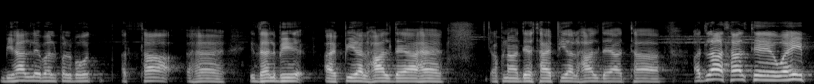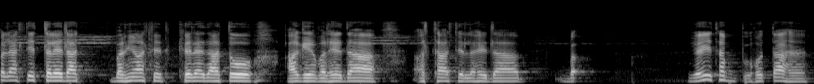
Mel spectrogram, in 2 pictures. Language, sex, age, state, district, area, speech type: Hindi, male, 18-30, Bihar, Begusarai, rural, spontaneous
